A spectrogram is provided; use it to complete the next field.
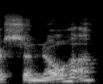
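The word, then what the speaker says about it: Sanoja: base and shortstop eligibility I believe you pronounce his name Javier sonoa s n oja a is is take word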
